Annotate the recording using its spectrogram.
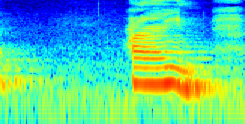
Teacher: Ain. Jadi bacanya itu di bainiah, sifatnya bainiah. Jadi ada mengalir dikit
